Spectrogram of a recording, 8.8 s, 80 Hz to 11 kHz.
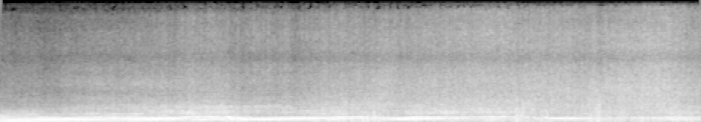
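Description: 2022 Shelby GT500's supercharged 5.2-litre Predator V8 under hard acceleration, heard from inside the cabin. The engine rises in pitch, drops quickly with an upshift about three seconds in, climbs again and levels off near the end.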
